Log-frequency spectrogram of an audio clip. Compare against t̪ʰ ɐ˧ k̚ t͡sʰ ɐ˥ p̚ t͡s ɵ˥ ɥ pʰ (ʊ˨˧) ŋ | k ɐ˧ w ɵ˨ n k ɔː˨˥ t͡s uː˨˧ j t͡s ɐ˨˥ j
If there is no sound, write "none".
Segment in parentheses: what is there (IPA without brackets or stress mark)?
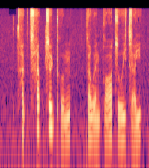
ʊ˨˧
